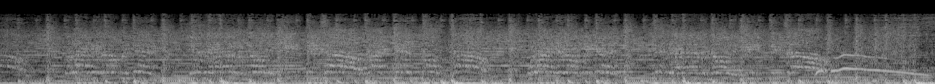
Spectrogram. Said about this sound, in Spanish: Qué buen rollito de canción, por favor.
